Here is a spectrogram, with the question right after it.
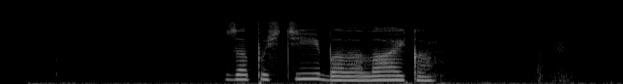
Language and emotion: Russian, sad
